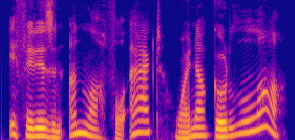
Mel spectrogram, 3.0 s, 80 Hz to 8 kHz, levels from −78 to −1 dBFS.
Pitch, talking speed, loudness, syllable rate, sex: 190 Hz, 225 wpm, -16 LUFS, 5.0 syllables/s, female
